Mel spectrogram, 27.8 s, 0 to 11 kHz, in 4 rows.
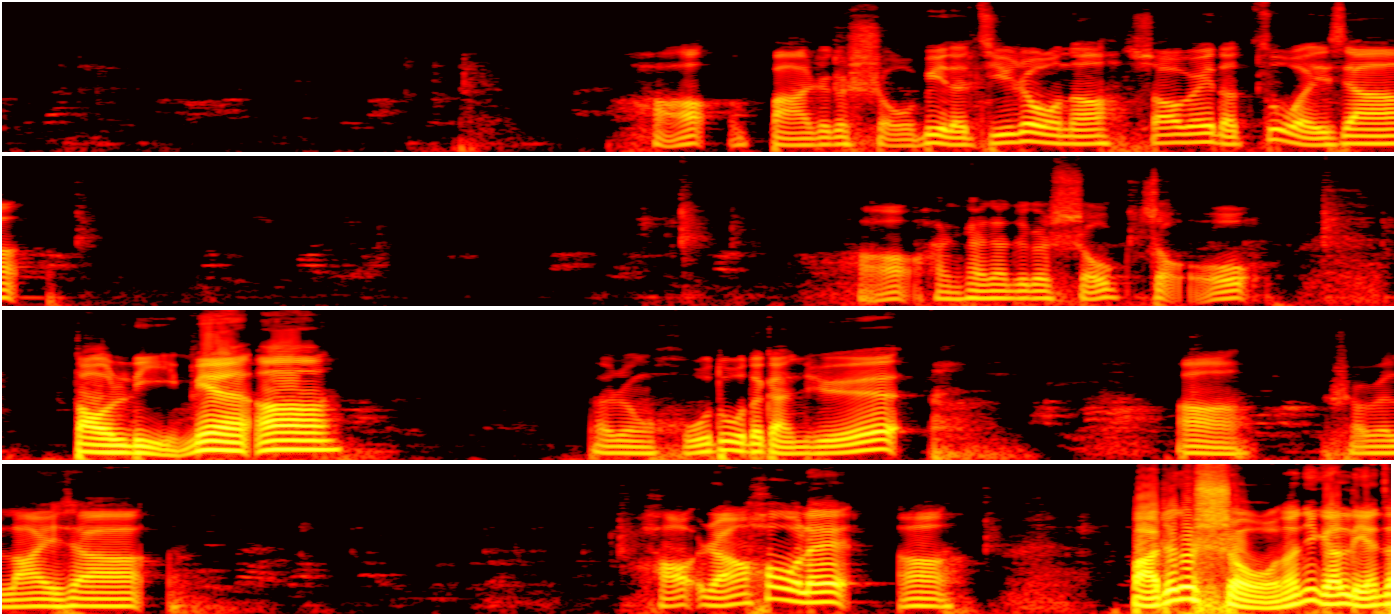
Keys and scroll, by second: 0.3 alt+s, 2.2 3, 4.0 space, 4.7 space, 6.2 space, 6.5 2, 7.2 space, 8.5 1, 10.0 ctrl+z, 10.2 space, 10.5 1, 12.5-14.7 typing, 12.8 alt+s, 19.8 space, 21.1 alt+s, 23.8 2, 23.8 space, 24.5 2, 24.5 space, 25.7 space, 25.9 ctrl+z, 26.1 ctrl+z, 27.2 space.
